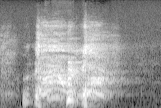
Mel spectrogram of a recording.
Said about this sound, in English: I won't even edit that cough out. Because this is one of these sessions where I don't care.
